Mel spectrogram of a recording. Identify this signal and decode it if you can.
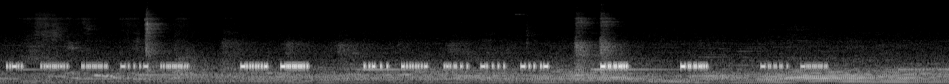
Hellschreiber (Feld-Hell, 122.5 baud), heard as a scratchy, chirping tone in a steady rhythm, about 840 Hz, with fading and the noise of a crowd indoors. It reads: IZ8HS DE YO7LM R R FB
